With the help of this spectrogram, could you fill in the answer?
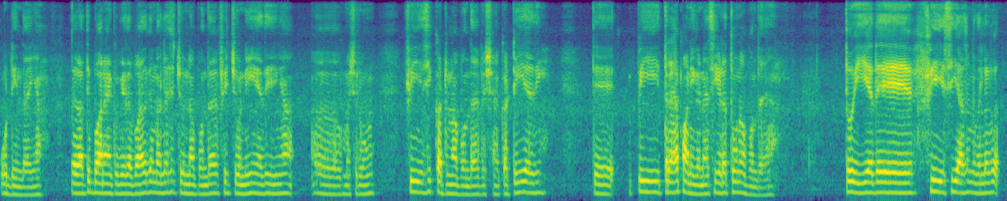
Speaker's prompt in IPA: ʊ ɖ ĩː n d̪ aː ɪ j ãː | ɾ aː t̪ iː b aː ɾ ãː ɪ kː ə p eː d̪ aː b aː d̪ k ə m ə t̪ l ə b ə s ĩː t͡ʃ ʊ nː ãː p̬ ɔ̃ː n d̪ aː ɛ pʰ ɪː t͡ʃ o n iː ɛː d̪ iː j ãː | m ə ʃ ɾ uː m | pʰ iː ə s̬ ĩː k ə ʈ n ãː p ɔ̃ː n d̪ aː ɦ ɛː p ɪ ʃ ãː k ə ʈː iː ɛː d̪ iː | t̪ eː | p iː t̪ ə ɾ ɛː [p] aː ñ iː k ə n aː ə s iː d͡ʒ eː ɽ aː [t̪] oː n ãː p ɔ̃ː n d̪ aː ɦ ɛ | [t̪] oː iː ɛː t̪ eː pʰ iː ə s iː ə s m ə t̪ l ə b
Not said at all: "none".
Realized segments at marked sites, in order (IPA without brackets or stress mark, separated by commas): p, t̪, t̪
